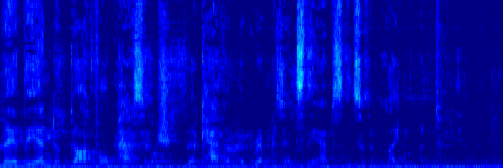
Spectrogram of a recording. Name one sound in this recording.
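A man's voice speaks calmly in a game.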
